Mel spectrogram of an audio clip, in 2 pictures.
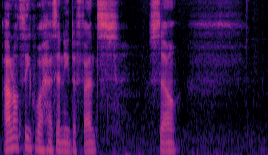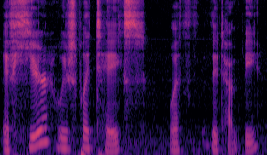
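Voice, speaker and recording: Young American chess streamer with Mandarin as his first language; relaxed live commentary, talks through moves and chats with viewers. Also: medium pitch, slow, slight background noise. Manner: thinks aloud, chatty, self-correcting. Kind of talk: casual live commentary while playing. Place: bedroom at home, indoors.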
